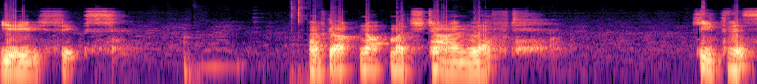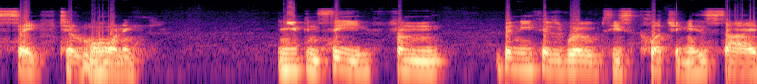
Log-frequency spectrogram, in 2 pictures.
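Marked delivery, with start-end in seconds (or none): 0.0-8.9 gruff voice of a stranger. Narrating a tavern scene, a stumbling stranger addresses the six heroes in a gruff voice. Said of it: "He speaks in a gruff voice".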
